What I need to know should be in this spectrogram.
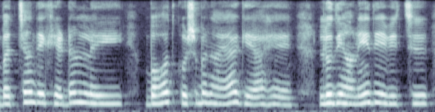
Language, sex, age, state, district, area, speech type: Punjabi, female, 30-45, Punjab, Muktsar, urban, spontaneous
